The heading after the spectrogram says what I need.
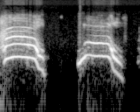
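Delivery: very high shout, first word "help" stretched. A girl flees the cottage after finding a wolf in the bed, shouting.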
